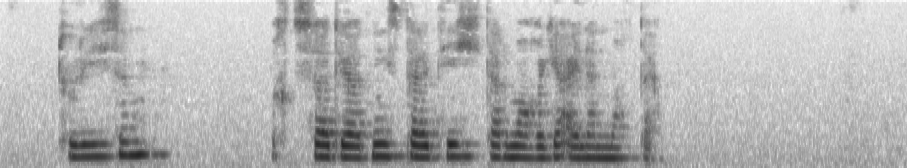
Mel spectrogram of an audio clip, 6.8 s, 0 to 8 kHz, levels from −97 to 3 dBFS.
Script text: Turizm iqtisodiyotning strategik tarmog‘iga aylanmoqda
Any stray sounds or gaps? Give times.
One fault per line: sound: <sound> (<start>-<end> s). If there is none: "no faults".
no faults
